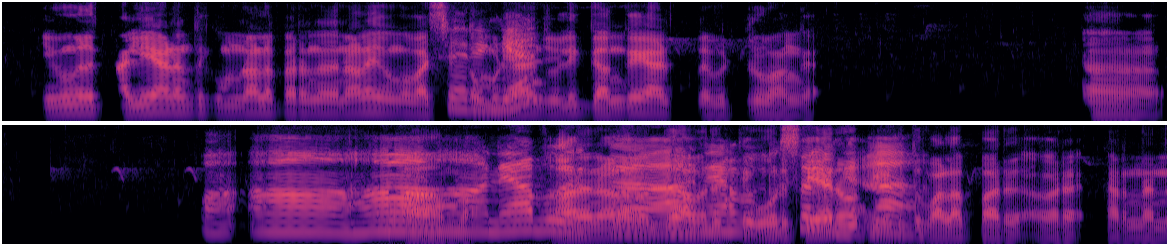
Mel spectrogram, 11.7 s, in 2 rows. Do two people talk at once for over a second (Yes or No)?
Yes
